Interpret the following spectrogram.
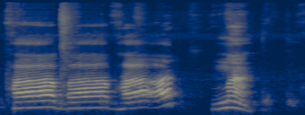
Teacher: फ ब भ और म, इन 5 लोगों का उच्चारण स्थान ओष्ठ है।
